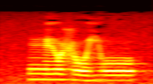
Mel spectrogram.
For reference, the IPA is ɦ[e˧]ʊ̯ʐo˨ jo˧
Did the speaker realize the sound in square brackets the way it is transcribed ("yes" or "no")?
yes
